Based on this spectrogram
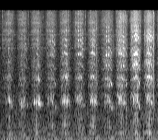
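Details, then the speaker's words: Pole lathe boring the pilot hole of a bagpipe chanter: rhythmic rubbing with a faint high squeak on each stroke, the signal to stop, clear chips and retract the bit; the bit rod should be fully oiled. "si trapana finché non si sente cigolare e adesso non so se si sente il cigolo è veramente è veramente piano però adesso provo a avvicinare si sente un cigolo che segna"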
